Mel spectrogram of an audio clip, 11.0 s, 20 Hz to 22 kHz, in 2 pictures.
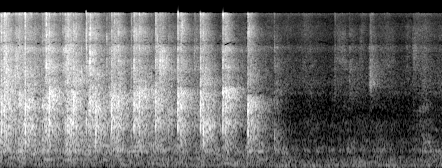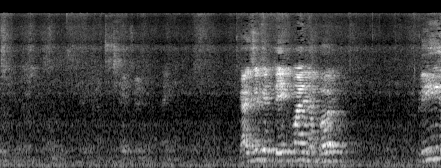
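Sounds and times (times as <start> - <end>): audience applause: 0.0 - 3.6
people clapping in steady beat: 0.0 - 3.7.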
